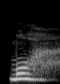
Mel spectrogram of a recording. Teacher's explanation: karena mimnya dhammah tidak bertemu waw, nggak boleh kita panjangkan.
